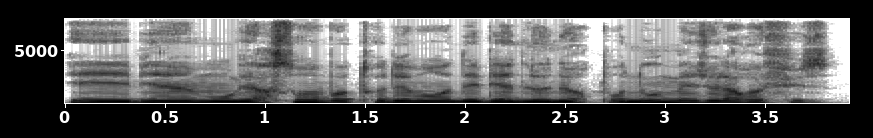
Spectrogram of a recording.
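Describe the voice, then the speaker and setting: A man's voice: fairly high pitch, fairly even intonation, moderate pace, warm tone, pitched above the performer's own voice, close to an everyday voice. A man doing a blunt old peasant seamstress. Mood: stern, firm. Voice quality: curt, severe.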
